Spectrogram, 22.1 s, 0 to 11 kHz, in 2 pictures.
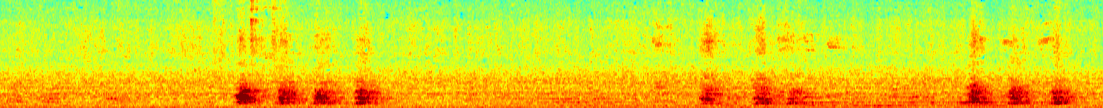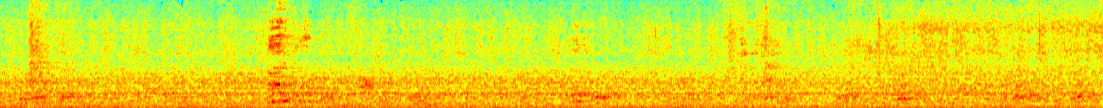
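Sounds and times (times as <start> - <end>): steady background hum: 0.0 - 22.0
dog barking: 2.4 - 4.0, 6.5 - 8.5, 9.6 - 10.9, 13.7 - 14.1, 19.4 - 22.0.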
